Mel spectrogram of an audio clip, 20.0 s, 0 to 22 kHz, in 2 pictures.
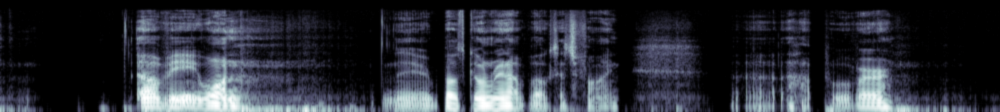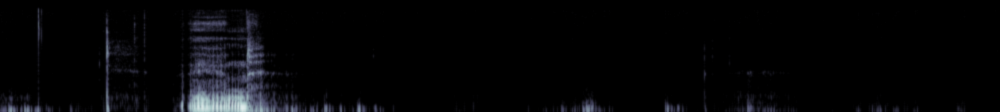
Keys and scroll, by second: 1.0-2.1 typing, 2.4 Return, 12.7 t, 16.6 r.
